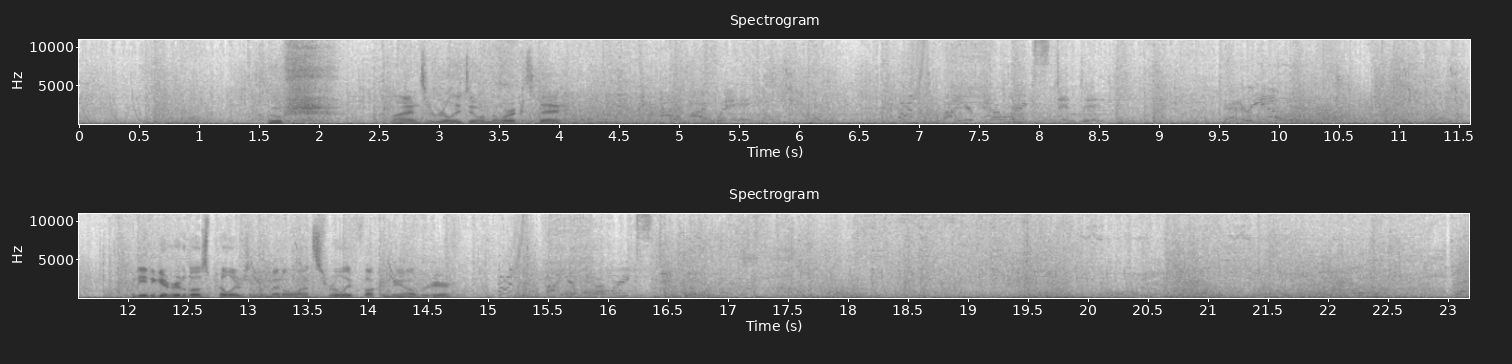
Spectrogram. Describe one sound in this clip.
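Rapid electronic gunfire and explosions ring out.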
